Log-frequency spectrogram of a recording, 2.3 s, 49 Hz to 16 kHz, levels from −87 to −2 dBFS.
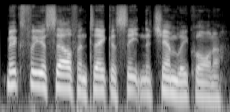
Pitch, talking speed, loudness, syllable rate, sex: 145 Hz, 285 wpm, -17 LUFS, 6.5 syllables/s, male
